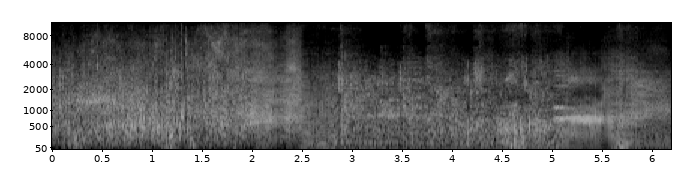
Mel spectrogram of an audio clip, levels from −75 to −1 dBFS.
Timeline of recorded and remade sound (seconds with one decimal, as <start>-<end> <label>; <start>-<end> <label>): 0.0-2.0 recorded; 2.0-2.8 remade; 2.8-5.1 recorded; 5.1-6.2 remade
